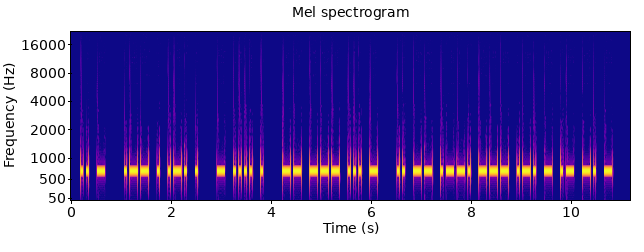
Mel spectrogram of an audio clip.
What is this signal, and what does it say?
Morse code, heard as a keyed tone, about 22 wpm, 700 Hz. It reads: IT WERE THE MOST IMPORTANT
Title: Sentences from Top 1000 Words - Review Part 3 - 22wpm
